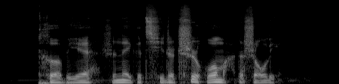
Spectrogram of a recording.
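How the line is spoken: Lowered voice. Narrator (Chinese): 藤永香压低声音

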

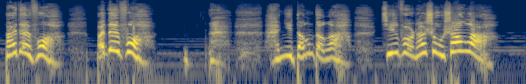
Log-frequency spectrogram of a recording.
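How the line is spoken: Loud, shouted while running. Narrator (Chinese): 一边飞快的跑，一边大声的冲他喊

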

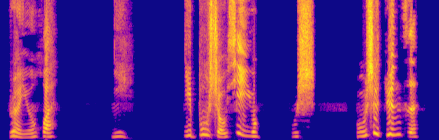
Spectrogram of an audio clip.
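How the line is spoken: Trembling with pain. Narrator (Chinese): 几十枚银针顿时透体而入，秦鹏啊的一声大叫，几乎晕了过去，颤声道

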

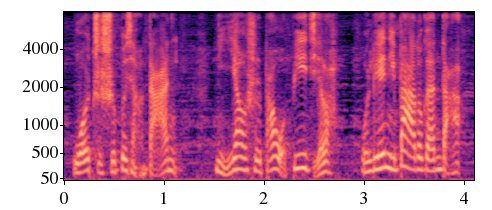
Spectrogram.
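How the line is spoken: Angry. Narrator (Chinese): 李大脚跟一朋友吵架，吵得不可开交，他怒道

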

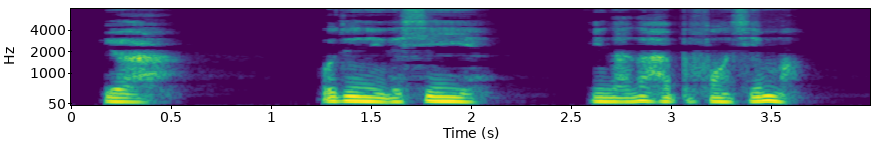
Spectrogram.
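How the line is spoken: Hoarse, tender murmur. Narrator (Chinese): 深情的，沙哑的声音呢喃着

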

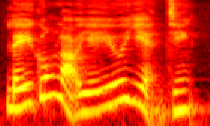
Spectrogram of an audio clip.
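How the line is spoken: Angry cold sneer. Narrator (Chinese): 小婵气得怔怔的，瞅着冷笑道

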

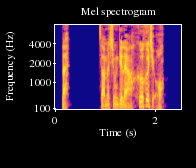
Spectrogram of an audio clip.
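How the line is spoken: Stops laughing, speaks. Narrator (Chinese): 来俊臣止住笑，说

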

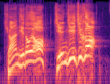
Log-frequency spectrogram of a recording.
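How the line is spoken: Booming shout. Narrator (Chinese): 一嗓子中气十足喊了一声

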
